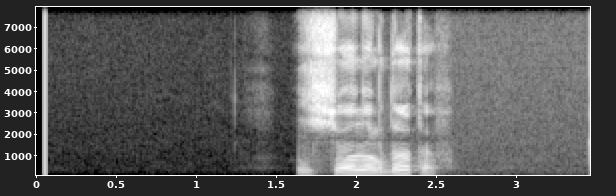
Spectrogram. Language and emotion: Russian, neutral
